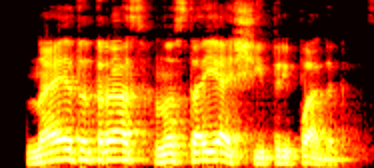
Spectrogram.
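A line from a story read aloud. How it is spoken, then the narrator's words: Plain. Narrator (Russian): сказал я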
